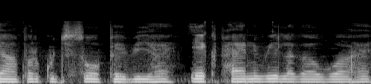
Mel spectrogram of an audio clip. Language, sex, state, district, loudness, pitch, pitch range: Hindi, male, Uttar Pradesh, Shamli, -17 LUFS, 125 Hz, 120-130 Hz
